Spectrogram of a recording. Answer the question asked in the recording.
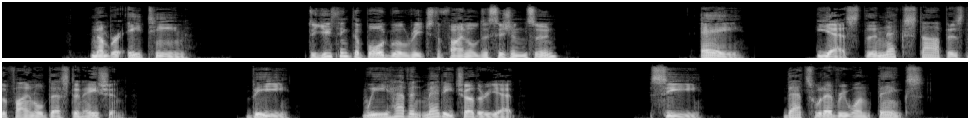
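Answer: C: That's what everyone thinks.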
